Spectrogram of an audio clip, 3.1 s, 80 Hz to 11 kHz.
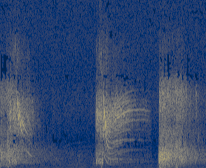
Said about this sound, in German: Sie schießen! 4, 5, 6 Schüsse! Das ist ja eine richtige Schießerei!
